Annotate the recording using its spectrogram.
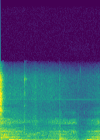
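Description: Faint low rumbling handling noise as a hand-held camera is moved, with a quiet stretch in between; music from the radio comes in at the very end.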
